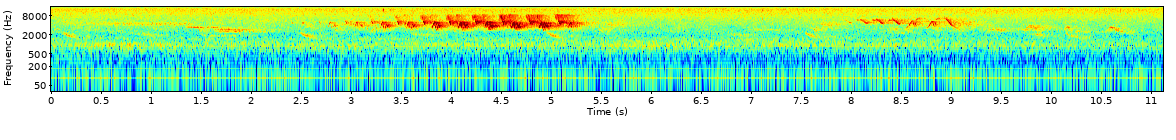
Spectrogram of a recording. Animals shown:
Ovenbird (Seiurus aurocapilla), Scarlet Tanager (Piranga olivacea), Chestnut-sided Warbler (Setophaga pensylvanica), Pine Warbler (Setophaga pinus), Wood Thrush (Hylocichla mustelina)

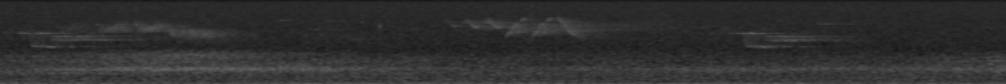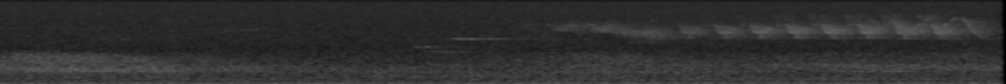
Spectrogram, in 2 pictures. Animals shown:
Chestnut-sided Warbler (Setophaga pensylvanica), Mourning Warbler (Geothlypis philadelphia), Ovenbird (Seiurus aurocapilla), Wood Thrush (Hylocichla mustelina)

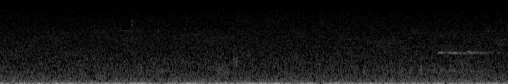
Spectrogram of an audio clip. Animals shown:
Blue Jay (Cyanocitta cristata)

